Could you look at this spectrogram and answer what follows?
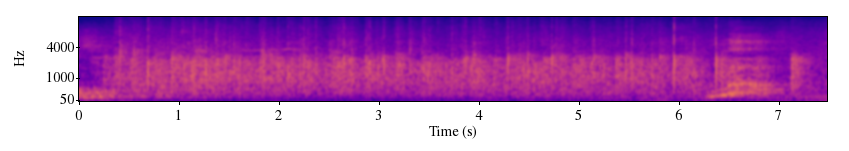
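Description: A church congregation at a plenary gathering in Kinshasa breaks into sustained, loud applause and cheering, a dense wash of clapping that holds steady before a voice rises near the end.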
